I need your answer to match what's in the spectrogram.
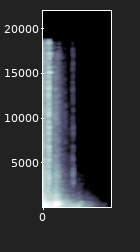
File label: burst; weapons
